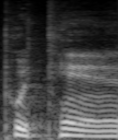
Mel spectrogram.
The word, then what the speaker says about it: poutine: we're famous for a poutine. Uh, a poutine is a French word. Um, putin is how they would pronounce it in French, but it is fries.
